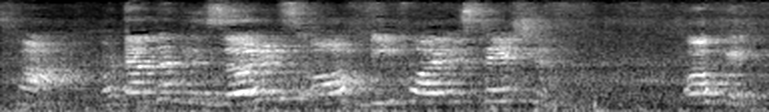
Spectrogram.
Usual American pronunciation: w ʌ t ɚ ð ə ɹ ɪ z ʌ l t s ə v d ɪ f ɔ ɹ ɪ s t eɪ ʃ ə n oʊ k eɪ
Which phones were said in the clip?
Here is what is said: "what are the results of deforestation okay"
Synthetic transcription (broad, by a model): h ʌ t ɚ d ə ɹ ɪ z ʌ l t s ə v d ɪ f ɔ ɪ s t eɪ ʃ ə n oʊ k eɪ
